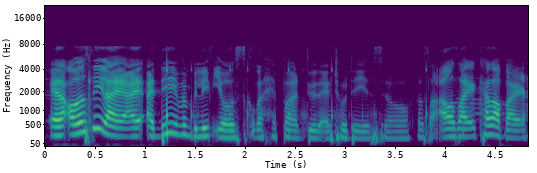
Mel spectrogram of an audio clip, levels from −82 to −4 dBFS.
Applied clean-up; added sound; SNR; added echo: none; none; none; none.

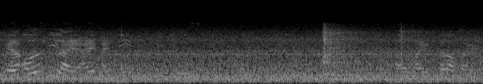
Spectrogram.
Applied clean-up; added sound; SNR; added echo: none; Mechanisms; -5 dB; reverberation time 0.6 s.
